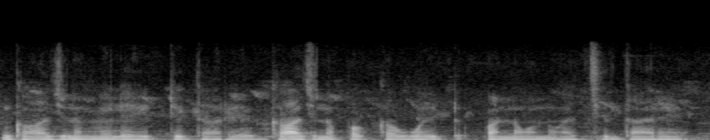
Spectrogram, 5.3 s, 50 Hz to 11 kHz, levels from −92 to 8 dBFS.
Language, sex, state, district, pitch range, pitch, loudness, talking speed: Kannada, male, Karnataka, Koppal, 115-120 Hz, 115 Hz, -21 LUFS, 90 wpm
